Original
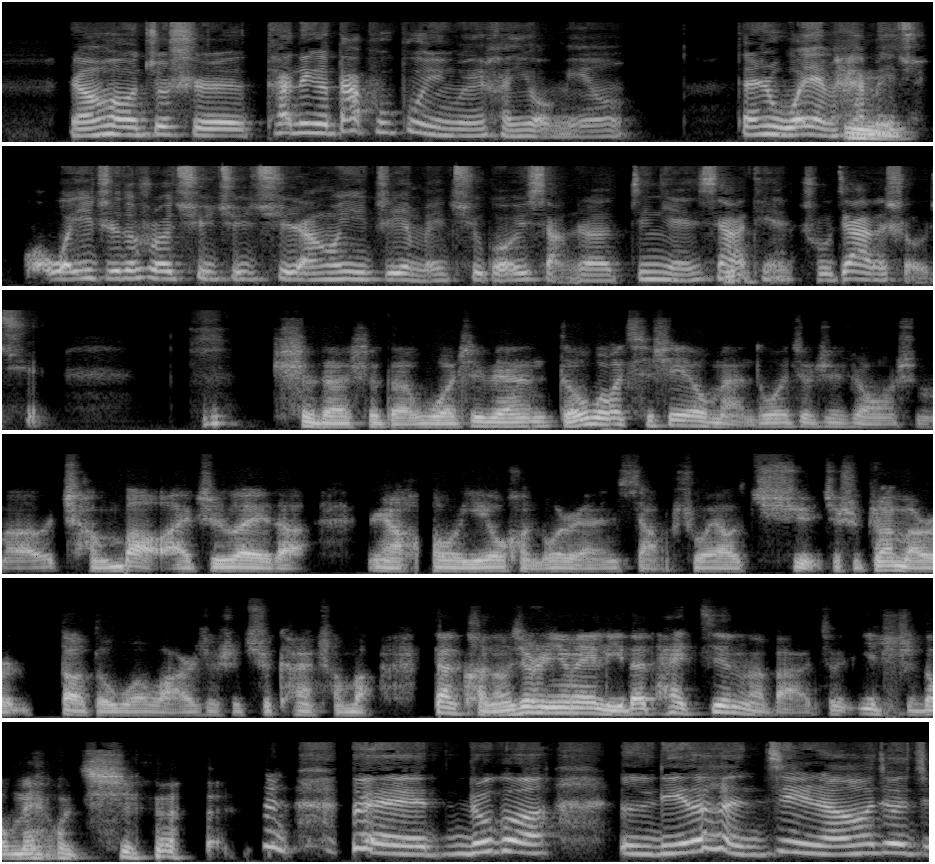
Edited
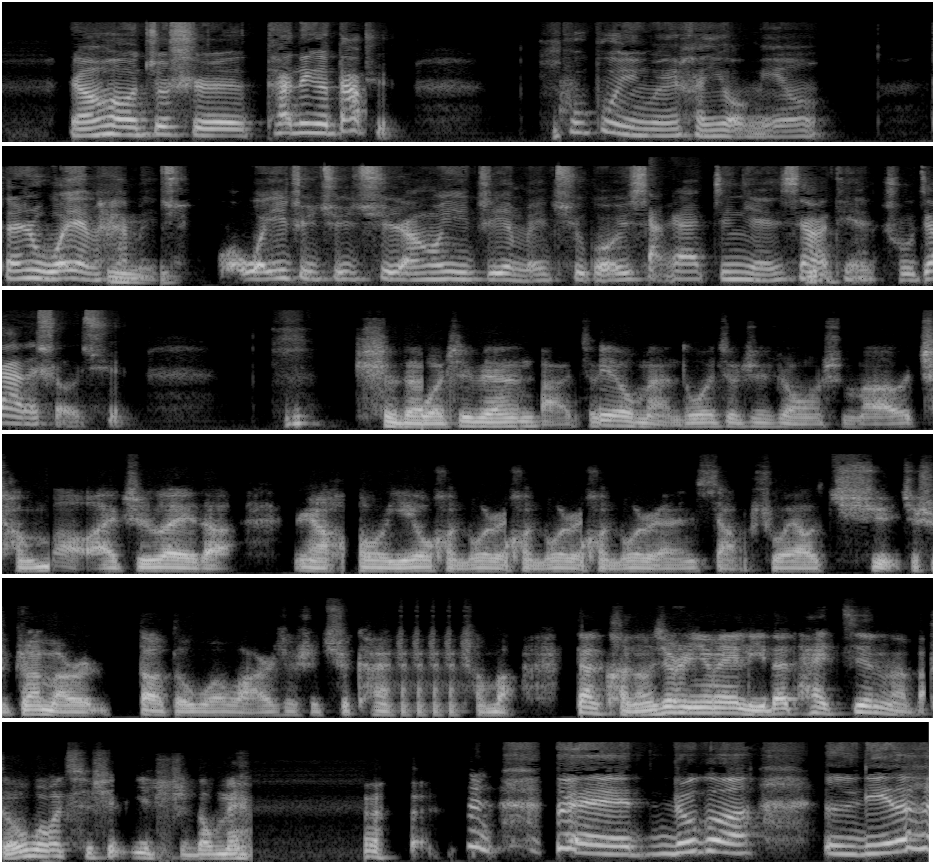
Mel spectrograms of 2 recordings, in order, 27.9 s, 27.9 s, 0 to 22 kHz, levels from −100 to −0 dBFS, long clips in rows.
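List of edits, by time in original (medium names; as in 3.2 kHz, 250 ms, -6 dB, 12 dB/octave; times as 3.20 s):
4.05–4.48 s: fade out
5.17–5.63 s: delete
7.38–7.81 s: speed 130%
9.38–10.35 s: copy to 1.82 s
11.00–11.47 s: delete
12.07–12.67 s: swap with 22.52–22.81 s
14.57–14.84 s: fade in
16.47–16.85 s: loop, 3 plays
20.15 s: stutter 0.08 s, 5 plays
23.50–24.07 s: room tone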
